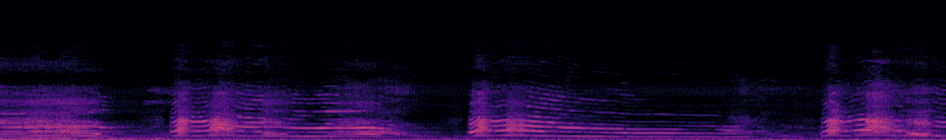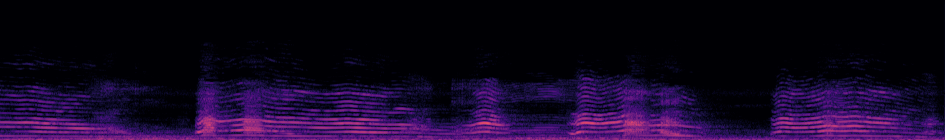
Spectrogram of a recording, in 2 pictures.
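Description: Two Boston terriers howling together in a run of about eight drawn-out howls, each under a second or so, many sliding down in pitch at the end.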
